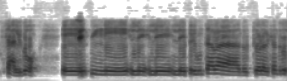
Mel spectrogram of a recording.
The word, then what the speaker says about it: Salgó: Es Salgo, con acento en la O. Salgo.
